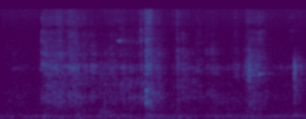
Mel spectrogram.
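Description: Near silence with faint rustling and a few light clicks from fingers handling thin wire tangled around the string trimmer's motor shaft.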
